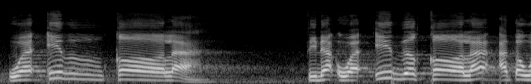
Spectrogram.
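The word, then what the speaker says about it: إذ قال: Contohnya wa id qala, atau kesalahan kedua wa id qala. Yang tepat adalah suara dialirkan dengan lembut. Wa idh qala, tidak wa idh qala atau wa idh qala.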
